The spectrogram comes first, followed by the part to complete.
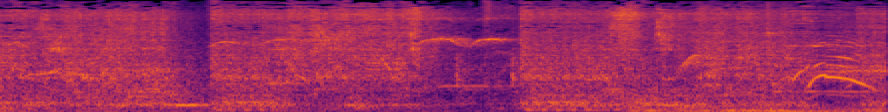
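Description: A feature film's action-scene soundtrack playing loudly in a cinema, heard through a phone's microphone, with the audience whistling over it as short rising and falling whistles in the second half.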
